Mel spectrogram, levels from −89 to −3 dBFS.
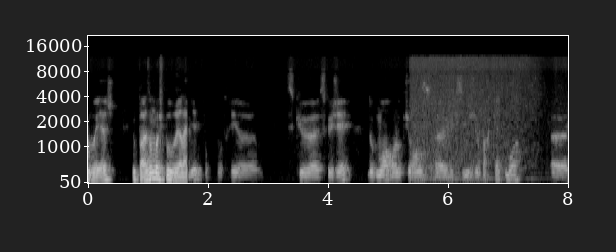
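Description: From the start, noise suppressor artifacts are present. The suppressor pulls steady noise down by about 18 dB in each frequency band, frame by frame. Gaps between words sink, and the leftover noise swells under speech. Around 5.5 s the room noise rises by about 14 dB, ending about 17 dB below the speech.

At 1.66 s there is a 20 ms silence. After it the sound turns duller and about 10 dB quieter. The band narrows, and a faint new noise floor appears. This is likely an input switched to a poorer device, lasting to the end.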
